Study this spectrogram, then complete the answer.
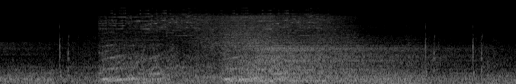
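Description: A magic spell whooshes.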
